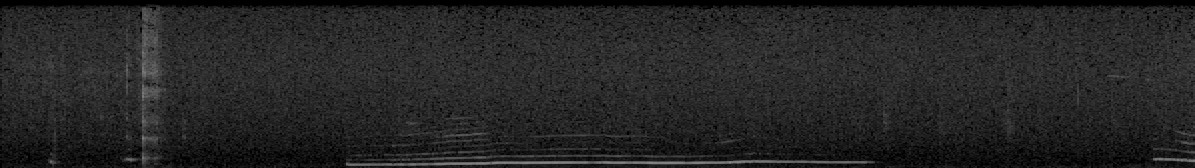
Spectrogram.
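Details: Eva, a female Brussels Griffon, gives a soft, sustained howl of about five seconds. The tone is steady and pure with a slight rise and waver near the end. A few faint clicks come before it, and a new howl begins just at the close.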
